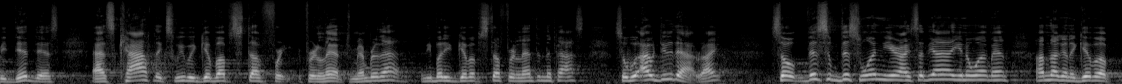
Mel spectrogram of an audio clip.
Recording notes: from the 2017 Southwest Men's Conference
